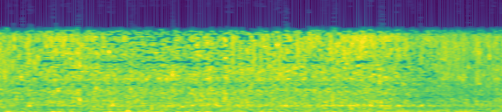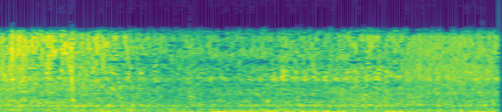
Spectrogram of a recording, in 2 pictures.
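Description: Muddy floodwater rushing and churning, a steady noisy rush with a low rumble underneath.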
